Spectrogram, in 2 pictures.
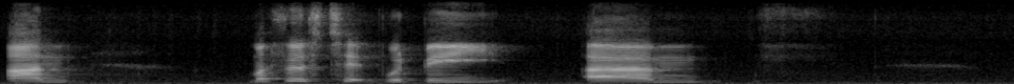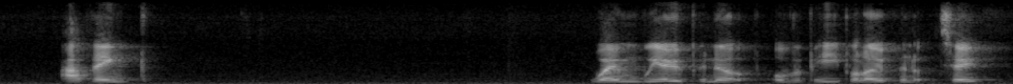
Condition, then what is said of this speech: Stuttering. Um, and in the same way that going to a social event would be very difficult for me because of my stammer.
